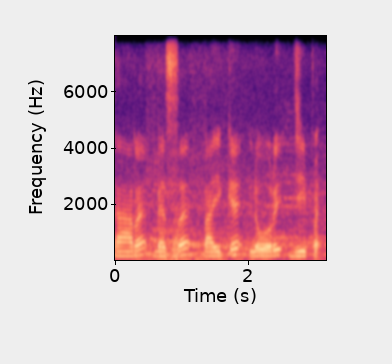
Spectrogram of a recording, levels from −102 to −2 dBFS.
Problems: constant background noise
